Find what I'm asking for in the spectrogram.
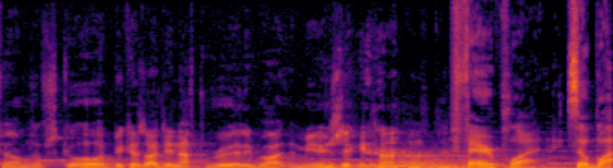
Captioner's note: laughs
